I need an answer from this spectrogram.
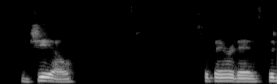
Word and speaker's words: Gisele: We typed in the name and we listened to the pronunciation and it came up Gisele.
